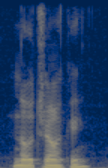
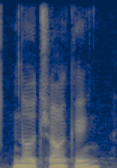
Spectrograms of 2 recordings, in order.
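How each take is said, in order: The two takes are said the same way.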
